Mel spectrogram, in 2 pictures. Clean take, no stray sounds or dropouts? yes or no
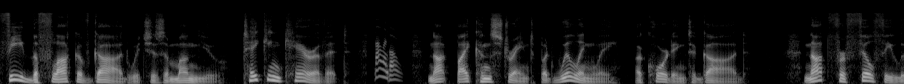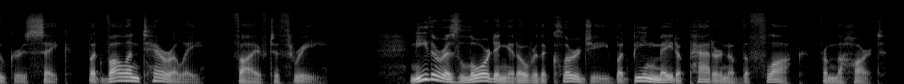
no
